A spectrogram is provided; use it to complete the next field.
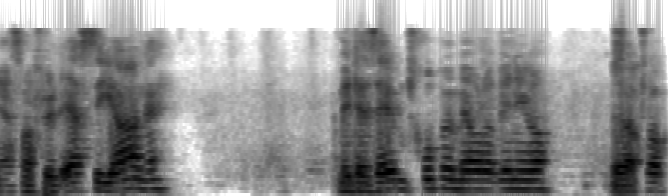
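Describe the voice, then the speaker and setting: The man's fairly high voice, with ordinary pitch variation, keeps to a moderate pace. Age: 30s. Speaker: amateur footballer and coach. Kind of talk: casual chat.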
